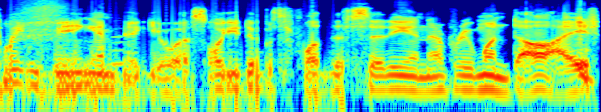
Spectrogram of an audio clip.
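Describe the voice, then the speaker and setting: A put-on character voice at a very fast pace. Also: man, medium pitch for a man. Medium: solo performance. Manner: pompous, fussy.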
